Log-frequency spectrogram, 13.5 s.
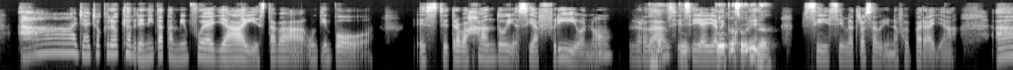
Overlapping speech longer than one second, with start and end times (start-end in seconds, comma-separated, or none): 8.6-10.2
